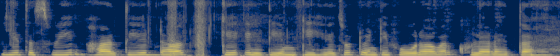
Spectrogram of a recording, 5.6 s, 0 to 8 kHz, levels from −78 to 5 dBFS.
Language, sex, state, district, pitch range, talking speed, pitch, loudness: Hindi, female, Uttar Pradesh, Lucknow, 235-265 Hz, 160 wpm, 245 Hz, -17 LUFS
